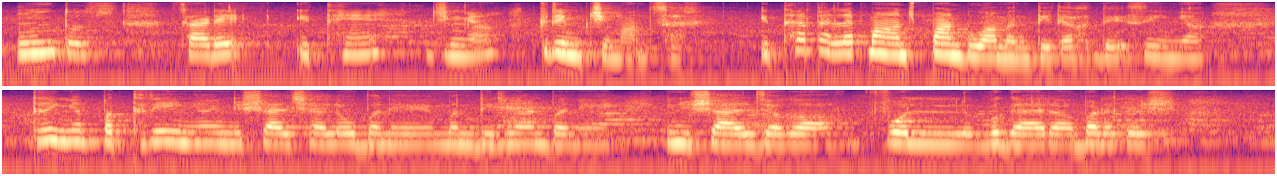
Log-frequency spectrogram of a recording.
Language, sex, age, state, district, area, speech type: Dogri, female, 18-30, Jammu and Kashmir, Udhampur, rural, spontaneous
